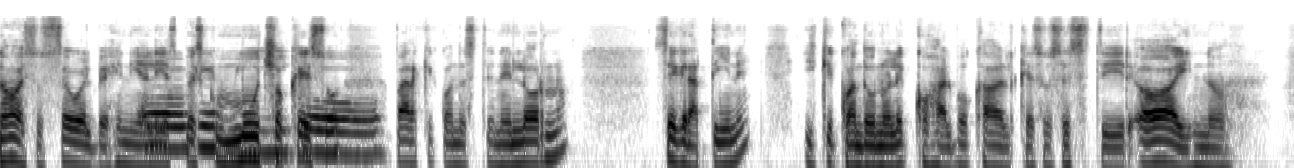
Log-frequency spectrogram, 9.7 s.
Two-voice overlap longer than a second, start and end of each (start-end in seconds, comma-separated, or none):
1.0-2.6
